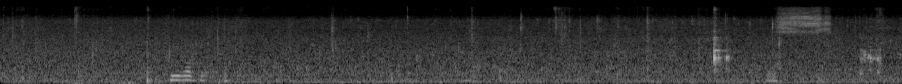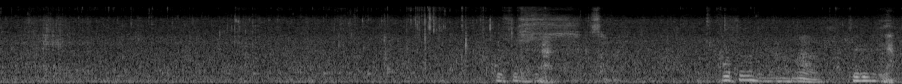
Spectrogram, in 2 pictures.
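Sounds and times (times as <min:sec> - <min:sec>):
water splashing into stone basin: 0:04.6 - 0:15.0.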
